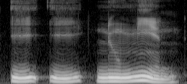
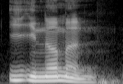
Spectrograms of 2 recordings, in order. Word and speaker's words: iinumin: You have to pronounce both vowels separately. Iinumin. Using an American accent, you might pronounce that as iinumin, iinumin, or iinumin, or inumin, inumin.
